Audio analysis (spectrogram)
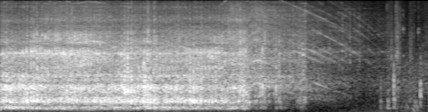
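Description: A power drill bores a hole through an exterior house wall, a close grinding whir that holds steady for about four seconds, then winds down and fades into quiet near the end.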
